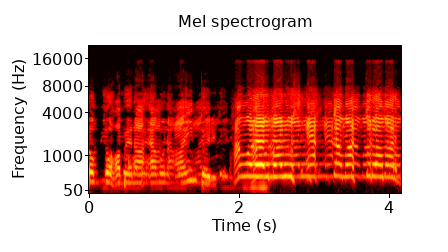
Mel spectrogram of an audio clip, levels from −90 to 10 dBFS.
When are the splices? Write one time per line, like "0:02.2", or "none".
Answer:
0:02.1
